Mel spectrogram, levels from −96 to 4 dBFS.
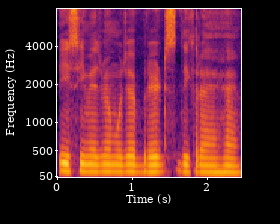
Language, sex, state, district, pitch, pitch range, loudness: Hindi, male, Arunachal Pradesh, Lower Dibang Valley, 130 Hz, 125-130 Hz, -15 LUFS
